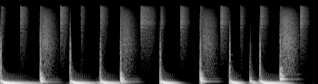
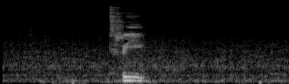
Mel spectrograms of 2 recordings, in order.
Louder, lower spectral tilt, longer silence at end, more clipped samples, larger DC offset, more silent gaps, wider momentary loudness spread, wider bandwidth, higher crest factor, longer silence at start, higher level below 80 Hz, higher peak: first, -15 LUFS vs -26 LUFS; about the same, -6 dB/octave vs -5.5 dB/octave; first, 0.15 s vs 0 s; neither; neither; neither; second, 7 LU vs 24 LU; about the same, 16.5 kHz vs 16 kHz; second, 12 dB vs 22 dB; second, 0 s vs 0.25 s; first, -14 dBFS vs -56 dBFS; first, 0 dBFS vs -10 dBFS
